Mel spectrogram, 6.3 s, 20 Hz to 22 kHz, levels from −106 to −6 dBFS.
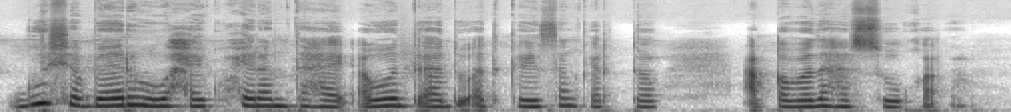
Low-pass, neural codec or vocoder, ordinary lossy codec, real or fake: none; none; none; real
